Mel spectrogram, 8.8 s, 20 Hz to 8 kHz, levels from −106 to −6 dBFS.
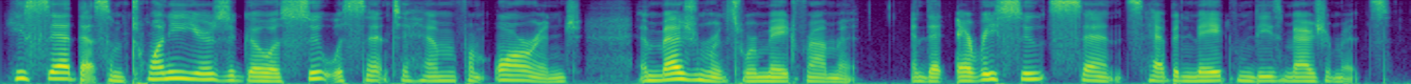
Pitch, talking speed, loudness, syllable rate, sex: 160 Hz, 220 wpm, -21 LUFS, 5.9 syllables/s, female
